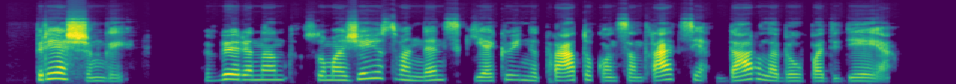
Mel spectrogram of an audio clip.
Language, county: Lithuanian, Šiauliai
